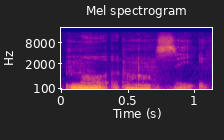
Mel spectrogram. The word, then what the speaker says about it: Morancy: Sometimes I say it so that Americans can remember it and pronounce it. It's rather trivial, but it is what it is. But my name is Ruben Morancy.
